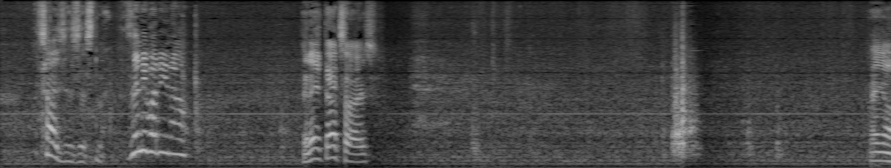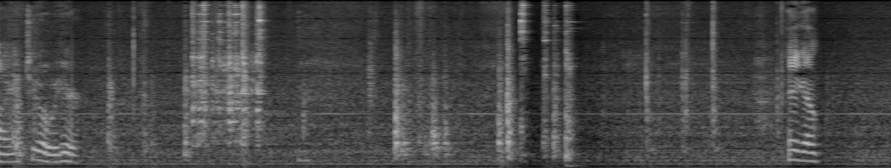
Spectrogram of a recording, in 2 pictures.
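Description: A metal wrench clinks against a pipe fitting.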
